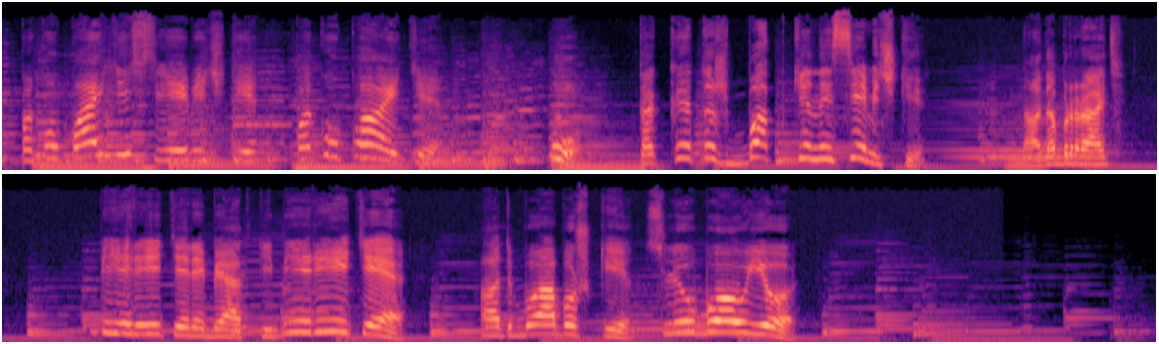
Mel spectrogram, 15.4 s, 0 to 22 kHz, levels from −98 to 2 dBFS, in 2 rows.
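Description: Right near the end, from about 13.42 to 13.61 s, there's a short patch of DAB burbling. That's weak reception letting bit errors slip past the error correction into the MP2 audio, with a small residual error rate of about 0.07 percent. Corrupted samples put short noise blips in individual sub-bands and corrupted scale factors make sub-bands jump in level, so for that fifth of a second you get burbling over the sound, with 17 frames hit.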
